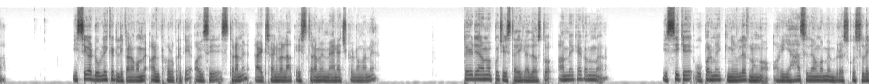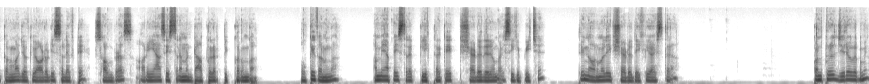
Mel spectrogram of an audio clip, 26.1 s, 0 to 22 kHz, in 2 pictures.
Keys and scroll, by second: 0.2 Return.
